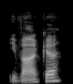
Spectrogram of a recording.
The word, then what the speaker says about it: Ivanka: the end Maria um Ivanka Ivanka start off with the E then van then Ivanka stress that uh second syllable Ivanka and Elena Elena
